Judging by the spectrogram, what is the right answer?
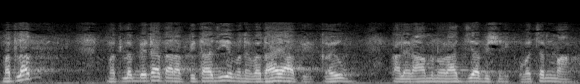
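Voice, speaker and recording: A man voicing a queen stepmother who talks softly and then grows insistent. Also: mid-range voice, fairly even intonation, fairly quick, slight background noise, lightly acted. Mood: calm. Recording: dull old recording in a reverberant hall.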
